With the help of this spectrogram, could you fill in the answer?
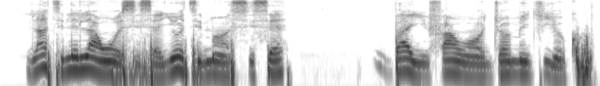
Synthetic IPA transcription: la˦ti˧le˦la˦˨w̃ɔ̃˧o˨si˨sɛ˨joː˦˨ti˧mãː˦˧si˦sɛ˦ | ba˦˨ji˨˦fa˦˨w̃ɔ̃˧ɔ˧d͡ʒɔ˦mẽ˦d͡ʒi˦jo˨ɡo˨

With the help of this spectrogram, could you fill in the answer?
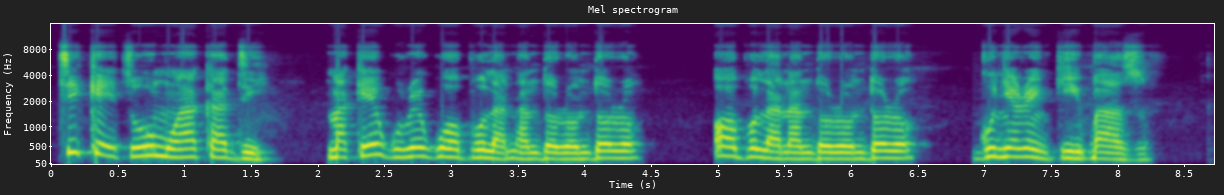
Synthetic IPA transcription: ti˦ke˨tʊ˨ʊ˦mʊ˨a˦ka˦dɪ˨ | ma˨ke˦e˦ɡʷu˨ɾe˦ɡʷɔ˦bʊ˦la˨na˨n̩˨dɔ˨ɾɔ˨n̩˨dɔ˦ɾɔ˦ | ɔ˦bʊ˦la˨na˨n̩˨dɔ˨ɾɔ˨n̩˨dɔ˦ɾɔ˦ | ɡu˦ɲe˦ɾe˦ŋ̩˨ki˦i˦k͡pa˦a˨zʊ˨

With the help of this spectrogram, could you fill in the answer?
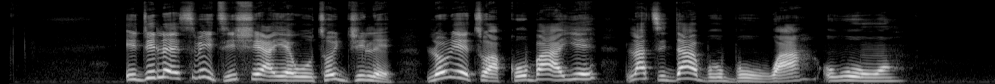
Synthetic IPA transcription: i˨di˨˦le˦˧smĩ˦˨ti˨˦ʃe˧a˨jɛ˨wo˨to˨˦d͡ʒi˧lɛ˨ | lo˨˦ɾi˦e˦˨to˨a˨ko˨˦ba˦a˧je˦ | la˦ti˧da˦˨bo˨bo˨wa˨˦o˧wo˦˧w̃ɔ̃˧

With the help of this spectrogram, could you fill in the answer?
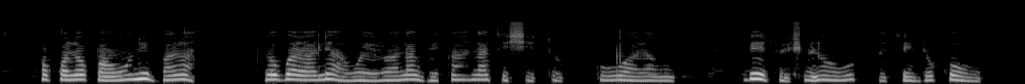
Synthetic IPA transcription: ɔ˧k͡pɔ̃˧lɔ˦k͡pɔ̃˨a˨w̃ɔ̃˧nĩ˦˨ba˨˦ɾa˦˨ | lɔ˦ɡ͡ba˦˨ɾa˧le˦a˦˨w̃ɔ̃˧ɛ˨ɾɔ˧a˧la˦ɡ͡be˨˦ka˦la˦ti˧˨ʃe˨tʰo˨ | o˧wo˦a˧ɾa˧w̃ɔ̃˧ | bi˦e˦˨tu˨ʃũ˨˧˦nõ˦o˧wo˦ | a˦˨tʰi˧˨do˨˦ko˦˨wo˨

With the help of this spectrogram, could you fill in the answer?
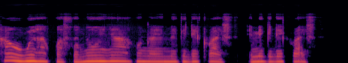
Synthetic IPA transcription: ha˦o˨ŋʷe˦ɦa˦kʷa˨sɔ˨no˦ɲa˦a˦ɦʊ˦na˨e˦me˦ɡds | e˨me˦ɡɪ˦de˦kɾa˦ɪ˨st

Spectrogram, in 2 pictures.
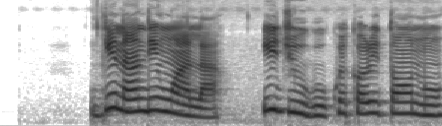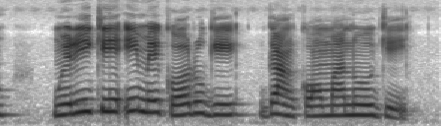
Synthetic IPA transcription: ɡɪ˦na˨n̩˦dɪ˦ŋʷa˨la˨ | i˦d͡ʒu˨ɡʷu˨kʷe˦kɔ˦ɾɪ˦tɔ˦nʊ˦ | ŋʷe˨ɾi˦ke˦ʔi˦me˦kɔ˦ɾʊ˦ɡɪ˦ɡa˦ŋ̩˨kɔ˦ma˦no˦ɡḛ˨

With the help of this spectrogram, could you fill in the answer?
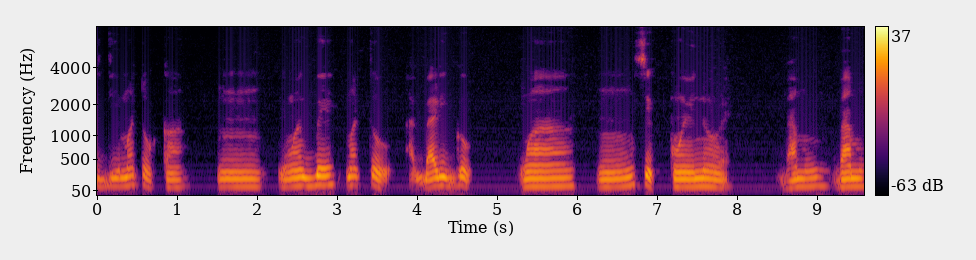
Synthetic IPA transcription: i˧di˧mã˦to˦˨kã˧ | ḭ̃˨w̃ã˦ɡ͡be˦mã˦to˦˨ | a̰˨ɡ͡ba˨˦ɾi˦ɡo˦˨ | w̃ã˦ | ũ˧˦si˦˨kũ˧i˧nũ˧˦ɾɛ˨ | ba˨˦mũ˦ba˦mũ˦

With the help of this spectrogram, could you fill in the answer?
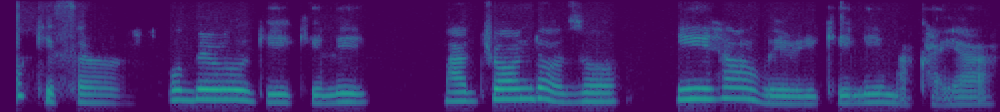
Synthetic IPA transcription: o˦kʰe˨sa˨ɾã˨ | o˦be˦ɾo˦ɡi˨˦˨kʰe˨le˦ | mã˦dɾɔ˦n̩˦dɔ˦˨zɔ˦ | i˦ɦã˦˨we˨ɾe˨kʰe˨le˦ma̰˨kʰa̰˨ja˦

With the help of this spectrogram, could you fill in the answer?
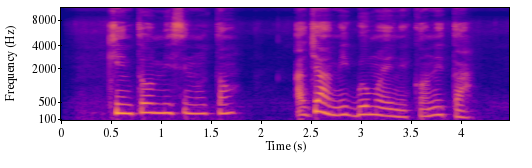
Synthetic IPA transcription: ki˧n̩˦to˦mĩ˦si˦nũ˦tã˦ | a̰˧d͡ʒa˦˨mĩ˨˦ɡ͡bo˦mɔ̃˧ɛ˧nĩ˨kã˨˧˦nĩ˦˨ta˨

